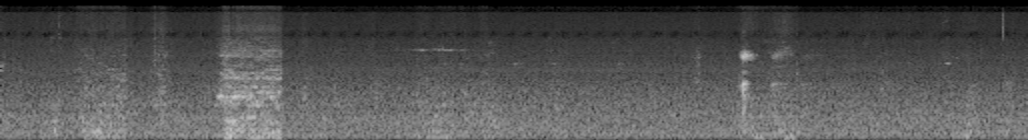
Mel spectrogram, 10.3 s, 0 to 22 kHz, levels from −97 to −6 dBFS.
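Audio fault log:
Throughout: mains buzz. There's a steady, raspy 50 Hz buzz under everything, sitting roughly 15 dB below the speech. Sharp switching spikes twice per mains cycle, probably from a dimmer, rectifier or unshielded lead, pile up a long ladder of harmonics, which gives it that edge.
3.65 to 9.02 s: feedback echo between two devices. The speech comes back about every third of a second, peaking around 15 dB under the original, thinner and a bit ringy. One device is replaying what another's mic sent, and that mic picks it up again, so neither echo canceller catches it.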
